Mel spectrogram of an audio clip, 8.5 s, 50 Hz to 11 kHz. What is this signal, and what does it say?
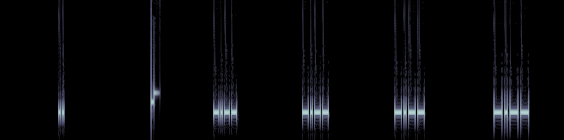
Morse code, heard as a keyed tone, about 40 wpm, spaced as for 8 wpm, 700 Hz. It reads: I YYYY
